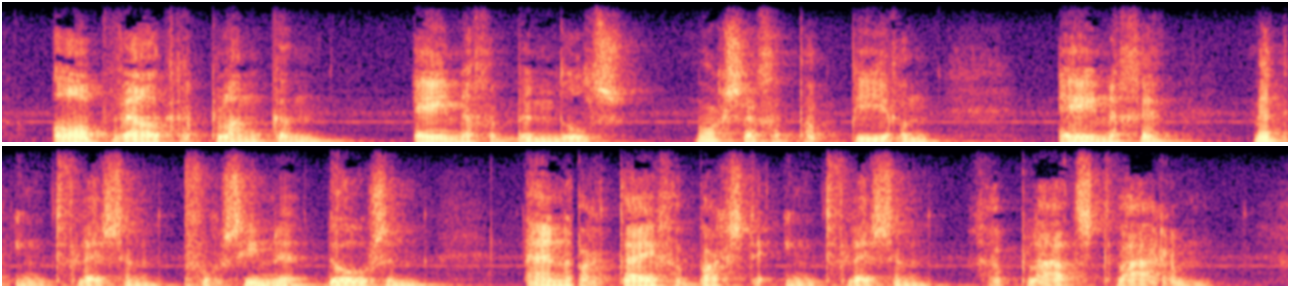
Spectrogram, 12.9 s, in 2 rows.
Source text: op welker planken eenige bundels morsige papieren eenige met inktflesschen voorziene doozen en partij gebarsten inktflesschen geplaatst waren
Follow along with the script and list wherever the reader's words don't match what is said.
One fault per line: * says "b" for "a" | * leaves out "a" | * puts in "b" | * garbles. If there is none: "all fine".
all fine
